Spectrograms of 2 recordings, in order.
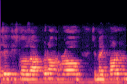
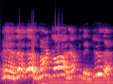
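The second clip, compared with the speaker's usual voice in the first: higher and louder, voice near crying; tearful dismay; 8 semitones higher, 8 dB louder than usual. Retold or imitated. People watching the Passion film, near tears and louder. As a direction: plead it like a grieving believer. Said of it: "People are like".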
